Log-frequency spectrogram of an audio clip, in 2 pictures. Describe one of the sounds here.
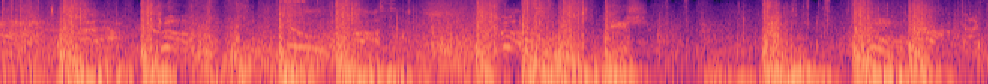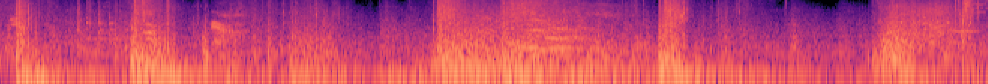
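Heavy punches and kicks thud in quick succession.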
